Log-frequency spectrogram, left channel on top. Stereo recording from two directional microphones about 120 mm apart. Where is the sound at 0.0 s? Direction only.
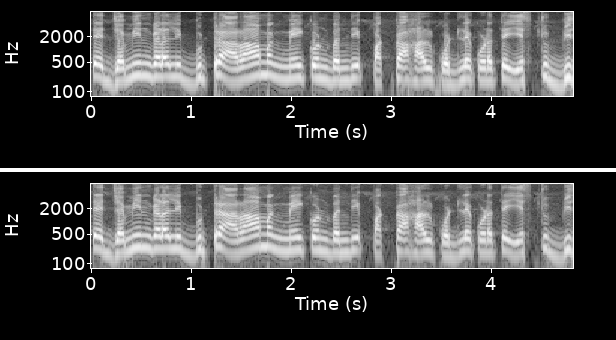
40° left (ahead or behind).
